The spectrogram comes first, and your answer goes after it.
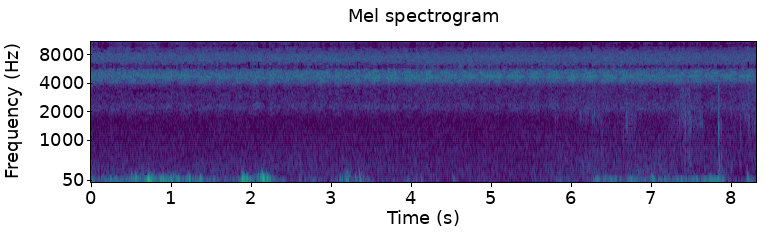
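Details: Cicadas in olive trees sing at their loudest in a steady, high-pitched buzzing chorus.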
